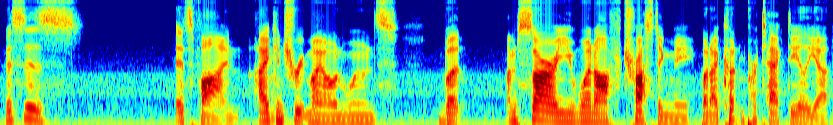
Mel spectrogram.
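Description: A man voicing a wounded, sharp-tongued teenage girl mage from a visual novel, read flatly near his own voice. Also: mid-range voice, unhurried.

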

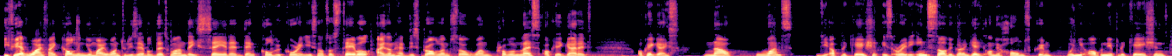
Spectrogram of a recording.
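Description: A man's voice: on the high side, fairly quick, soft background music. A man hosting a casual hands-on phone tutorial, talking directly and informally to his viewers. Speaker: tech tutorial host.

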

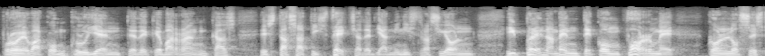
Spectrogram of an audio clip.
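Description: An actor playing a pompous, scornful male politician and press magnate in a radio courtroom drama, with a husky voice and theatrical, mocking delivery. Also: medium pitch, unhurried, bright, forceful tone, full character voice. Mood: pompous, assured.

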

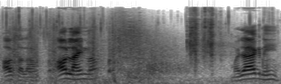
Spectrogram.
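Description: High-pitched Bihari man streaming over game noise. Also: measured pace. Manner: colloquial, repetitive, exclaiming, mock-abusive. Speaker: live-streamer playing a horror game. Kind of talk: excited gameplay commentary. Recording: noisy stream with game sounds behind.

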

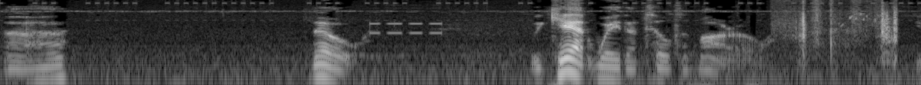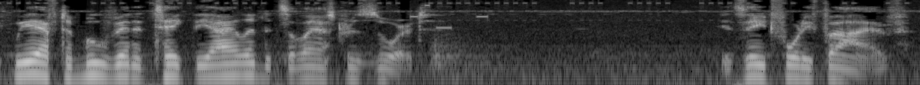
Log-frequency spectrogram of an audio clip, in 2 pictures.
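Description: Blunt, slow-talking police commander, noisy track. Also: male voice, mid-range voice, a bit bright. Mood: tense, grim. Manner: barking orders, blunt, profane. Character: gruff, commanding male police commissioner, ex-special-forces veteran. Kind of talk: audio drama acting. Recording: clearly noisy audio drama track.

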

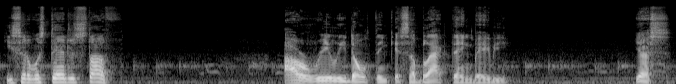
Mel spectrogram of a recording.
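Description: Low-voiced, streetwise young store clerk. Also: male voice, very animated, a little slow. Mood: uneasy, reassuring. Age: young adult. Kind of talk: naturalistic audio drama acting.

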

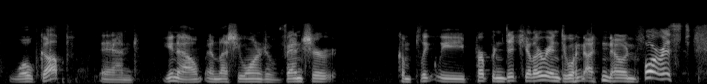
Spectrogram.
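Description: A young man as game master, recapping and narrating a tabletop game over a video call in a relaxed, rambling way with lots of fillers. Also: a little high, no echo. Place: home room on a video call. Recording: dull, slightly lo-fi video call audio.

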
